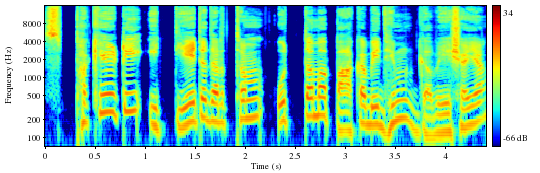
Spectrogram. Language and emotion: Sanskrit, neutral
